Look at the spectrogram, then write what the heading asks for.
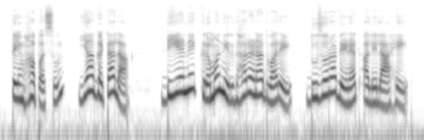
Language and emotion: Marathi, neutral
